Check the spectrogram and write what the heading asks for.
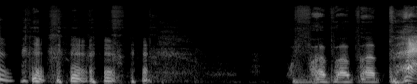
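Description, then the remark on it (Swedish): A voice imitates a mechanical, motor-like digital jingle meant as the sound of a pear ice cream, in rhythmic pulsing bursts, trails off into a breathy fade and a short pause, then resumes the vocalized tune, fairly loud. “Alltså det låter så, alltså, fast det, min röst är mer som en motor då i början. Alltså, det, det är ett ljud, det är ett digitalt ljud.”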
